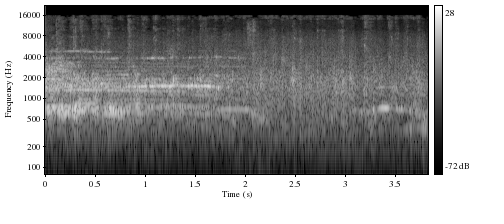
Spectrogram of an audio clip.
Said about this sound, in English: Let's get a big round of applause for the entertainers, folks.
